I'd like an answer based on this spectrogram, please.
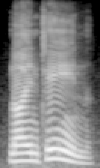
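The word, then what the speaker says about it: nineteen: In the first word 19, which part of the word is stressed? Teen.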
